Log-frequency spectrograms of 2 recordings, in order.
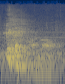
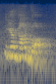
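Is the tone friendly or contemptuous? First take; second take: contemptuous; friendly. First: It sounds contemptuous and demeaning. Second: It sounds friendly and teasing.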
